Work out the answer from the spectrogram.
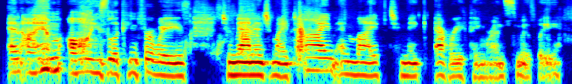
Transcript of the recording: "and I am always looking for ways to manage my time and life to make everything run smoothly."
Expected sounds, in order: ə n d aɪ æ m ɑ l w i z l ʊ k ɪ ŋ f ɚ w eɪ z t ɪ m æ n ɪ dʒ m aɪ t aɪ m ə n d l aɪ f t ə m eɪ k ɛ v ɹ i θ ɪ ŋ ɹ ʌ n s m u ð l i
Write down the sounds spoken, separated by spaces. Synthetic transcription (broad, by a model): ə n aɪ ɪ m ɑ l w i z l ʊ k ɪ ŋ f ɚ w eɪ z t ɪ m æ n ɪ dʒ m aɪ t aɪ m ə n l aɪ f t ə m eɪ k ɛ v ɹ i θ ɪ ŋ ɹ ʌ n s m u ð l i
